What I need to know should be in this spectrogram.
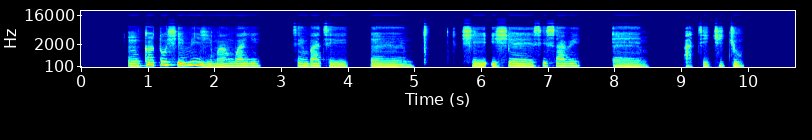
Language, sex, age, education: Yoruba, male, 15-29, tertiary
